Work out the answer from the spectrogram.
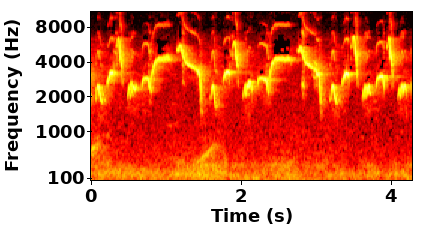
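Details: Song of an Oriental magpie-robin played to get competition birds singing: steady run of loud, clear whistles, each swooping up then dropping, repeated roughly twice a second.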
